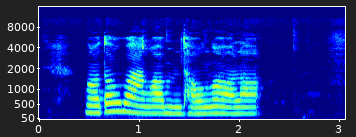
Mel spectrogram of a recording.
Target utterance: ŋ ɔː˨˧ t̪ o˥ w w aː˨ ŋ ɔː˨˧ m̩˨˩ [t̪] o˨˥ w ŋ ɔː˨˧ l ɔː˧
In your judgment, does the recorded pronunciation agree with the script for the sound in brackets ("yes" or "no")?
no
